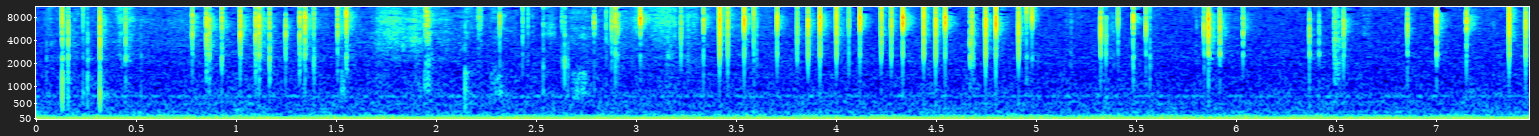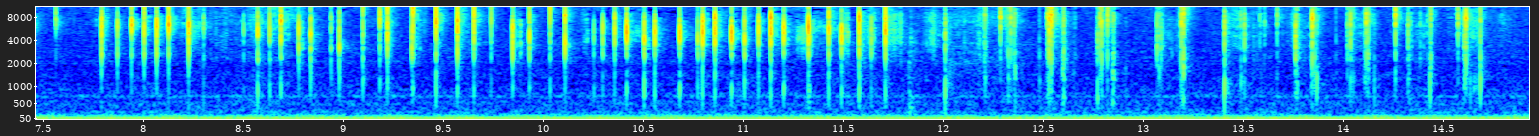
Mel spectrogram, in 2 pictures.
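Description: Long nails tap fast on the sides and back of a small, hollow pink cardboard eyeshadow palette box, making a steady run of crisp, keyboard-like clicks. The dry, bright taps come in quick, uneven bursts over a constant low hum for the whole clip.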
